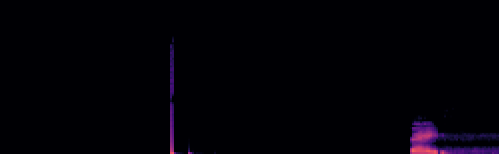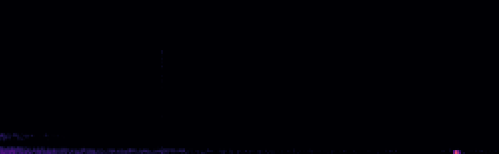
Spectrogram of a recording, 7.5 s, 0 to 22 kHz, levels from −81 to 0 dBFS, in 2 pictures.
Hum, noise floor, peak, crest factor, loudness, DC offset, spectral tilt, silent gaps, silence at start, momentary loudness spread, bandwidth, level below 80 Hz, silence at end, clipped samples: none; -82 dBFS; -22 dBFS; 26 dB; -40 LUFS; under 0.1%; -4 dB/octave; 1.68-1.83 s, 1.96-3.06 s; 1.25 s; 16 LU; 7.4 kHz; -62 dBFS; 0.3 s; under 0.1%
